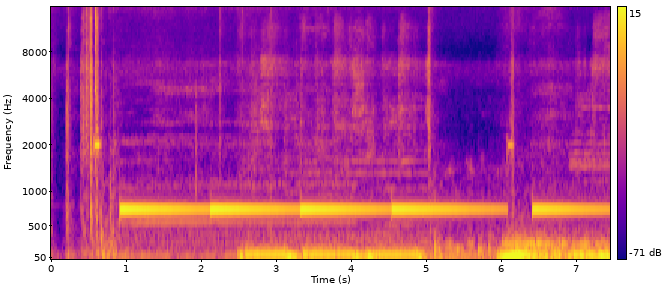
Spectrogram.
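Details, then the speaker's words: 2011 Cadillac CTS-V coupe, started after a half-hour drive: chime, short crank catching at once, settling into a strong even idle; always fires right up, no leaks or oil burning reported; normal start. "had a problem with the car starting or the battery going dead or anything yet always just fires right up"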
